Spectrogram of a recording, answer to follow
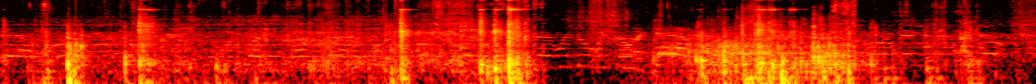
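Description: Unpacking a cardboard box: a few sharp knocks and clinks as small items are handled, then a longer stretch of packing paper rustling and crumpling near the end.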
